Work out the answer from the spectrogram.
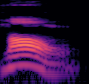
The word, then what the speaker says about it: Hmong: Michael Jordan Tao and I am Hong which is spelled Hmong people are basically a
